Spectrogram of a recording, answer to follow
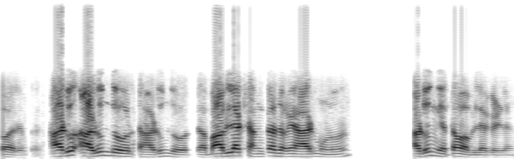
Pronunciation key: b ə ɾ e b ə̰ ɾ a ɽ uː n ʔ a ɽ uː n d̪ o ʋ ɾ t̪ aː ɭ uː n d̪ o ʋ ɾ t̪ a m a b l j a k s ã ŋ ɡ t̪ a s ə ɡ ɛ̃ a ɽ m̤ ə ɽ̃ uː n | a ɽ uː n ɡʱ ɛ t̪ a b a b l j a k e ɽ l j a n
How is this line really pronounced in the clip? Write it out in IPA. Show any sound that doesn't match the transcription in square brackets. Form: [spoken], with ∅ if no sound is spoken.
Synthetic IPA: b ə ɾ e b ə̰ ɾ a ɽ uː n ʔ a ɽ uː n d̪ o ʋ ɾ t̪ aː [ɽ] uː n d̪ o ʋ ɾ t̪ a [b] a b l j a k s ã ŋ ɡ t̪ a s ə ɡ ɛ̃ a ɽ m̤ ə ɽ̃ uː n | a ɽ uː n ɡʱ ɛ t̪ a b a b l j a k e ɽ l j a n

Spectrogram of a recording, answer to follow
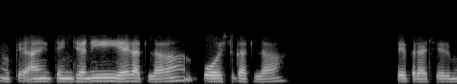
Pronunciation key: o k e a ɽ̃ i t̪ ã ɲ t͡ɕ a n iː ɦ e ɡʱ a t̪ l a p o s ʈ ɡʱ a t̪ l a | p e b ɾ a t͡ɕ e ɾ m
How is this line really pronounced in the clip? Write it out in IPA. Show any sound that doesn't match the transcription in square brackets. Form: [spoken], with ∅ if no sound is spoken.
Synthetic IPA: o k e a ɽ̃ i t̪ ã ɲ t͡ɕ a n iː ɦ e ɡʱ a t̪ l a p o s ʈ ɡʱ a t̪ l a | p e [p] ɾ a t͡ɕ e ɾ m

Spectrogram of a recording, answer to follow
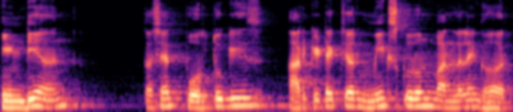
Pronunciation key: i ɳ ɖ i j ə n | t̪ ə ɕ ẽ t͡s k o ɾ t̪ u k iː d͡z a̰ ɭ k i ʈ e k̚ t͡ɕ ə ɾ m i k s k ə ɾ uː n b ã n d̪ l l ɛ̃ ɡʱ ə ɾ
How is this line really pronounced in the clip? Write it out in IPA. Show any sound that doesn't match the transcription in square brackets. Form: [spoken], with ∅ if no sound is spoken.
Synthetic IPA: i ɳ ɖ i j ə n | t̪ ə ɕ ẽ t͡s [p] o ɾ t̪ u [ɡ] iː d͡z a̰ [ɾ] k i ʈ e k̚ t͡ɕ ə ɾ m i k s k ə ɾ uː n b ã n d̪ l l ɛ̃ ɡʱ ə ɾ

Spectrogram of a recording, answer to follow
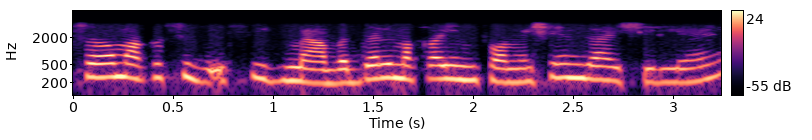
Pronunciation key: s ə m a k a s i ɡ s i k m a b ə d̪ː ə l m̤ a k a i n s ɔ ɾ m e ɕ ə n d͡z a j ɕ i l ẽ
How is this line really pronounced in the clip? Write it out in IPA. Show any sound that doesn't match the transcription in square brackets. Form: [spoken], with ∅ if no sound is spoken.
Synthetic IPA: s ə m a k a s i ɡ s i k m a b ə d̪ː ə l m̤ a k a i n [f] ɔ ɾ m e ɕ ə n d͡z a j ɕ i l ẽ

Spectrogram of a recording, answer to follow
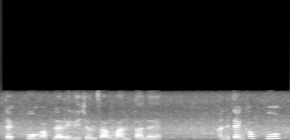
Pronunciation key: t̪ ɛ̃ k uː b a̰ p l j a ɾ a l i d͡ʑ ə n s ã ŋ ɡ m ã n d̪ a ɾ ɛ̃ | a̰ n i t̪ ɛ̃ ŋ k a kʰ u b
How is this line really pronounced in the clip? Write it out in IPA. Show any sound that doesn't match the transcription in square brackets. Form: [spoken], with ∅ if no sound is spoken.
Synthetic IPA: t̪ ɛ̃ [kʰ] uː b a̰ p l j a ɾ [i] l i d͡ʑ ə n s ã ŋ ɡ m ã n [t̪] a [l] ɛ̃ | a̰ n i t̪ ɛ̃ ŋ k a kʰ [uː] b

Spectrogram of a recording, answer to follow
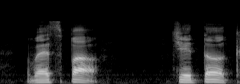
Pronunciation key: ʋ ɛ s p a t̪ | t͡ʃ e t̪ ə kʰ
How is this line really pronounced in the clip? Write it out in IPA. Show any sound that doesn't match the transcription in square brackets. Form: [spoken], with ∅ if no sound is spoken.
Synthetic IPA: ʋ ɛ s p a [∅] | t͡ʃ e t̪ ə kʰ

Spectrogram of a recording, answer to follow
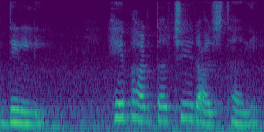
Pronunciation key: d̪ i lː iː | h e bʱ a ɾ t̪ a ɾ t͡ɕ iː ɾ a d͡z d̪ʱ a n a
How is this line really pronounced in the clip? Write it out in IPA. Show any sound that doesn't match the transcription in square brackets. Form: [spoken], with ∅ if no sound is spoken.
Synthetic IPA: d̪ i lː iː | h e bʱ a ɾ t̪ a [∅] t͡ɕ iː ɾ a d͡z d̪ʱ a n [i]

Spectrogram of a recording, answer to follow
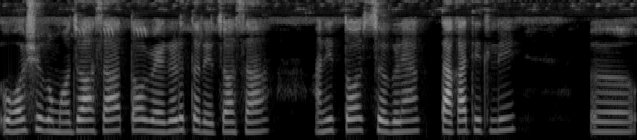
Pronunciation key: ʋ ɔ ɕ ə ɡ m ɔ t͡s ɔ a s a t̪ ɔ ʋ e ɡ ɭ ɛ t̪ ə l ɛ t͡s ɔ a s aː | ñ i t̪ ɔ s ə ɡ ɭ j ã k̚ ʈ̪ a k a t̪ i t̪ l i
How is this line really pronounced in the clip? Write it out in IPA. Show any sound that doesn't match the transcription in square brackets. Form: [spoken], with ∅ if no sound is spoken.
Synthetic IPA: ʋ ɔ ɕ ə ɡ m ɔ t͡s ɔ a s a t̪ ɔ ʋ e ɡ ɭ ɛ t̪ ə [ɾ] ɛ t͡s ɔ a s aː | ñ i t̪ ɔ s ə ɡ ɭ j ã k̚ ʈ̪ a k a t̪ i t̪ l i

